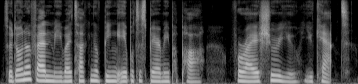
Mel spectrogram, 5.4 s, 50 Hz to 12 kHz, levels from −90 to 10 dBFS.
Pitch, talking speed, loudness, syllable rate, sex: 185 Hz, 210 wpm, -19 LUFS, 5.4 syllables/s, female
